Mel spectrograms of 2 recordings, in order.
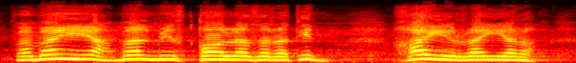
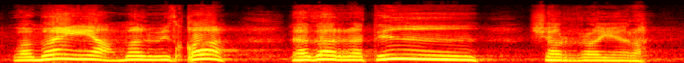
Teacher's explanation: Di situ ada hukum izhar, ada hukum idgham malunah. Faman ya'mal mithqala dzarratin khairan yarah. Tak dengung. Tapi wa man ya'mal mithqala dzarratin syarran yarah. Baru dengung.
